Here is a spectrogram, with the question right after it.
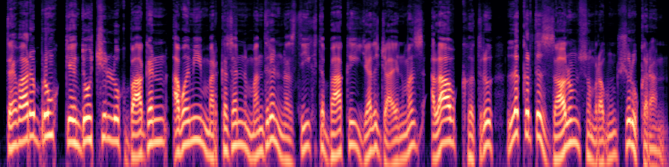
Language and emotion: Kashmiri, neutral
